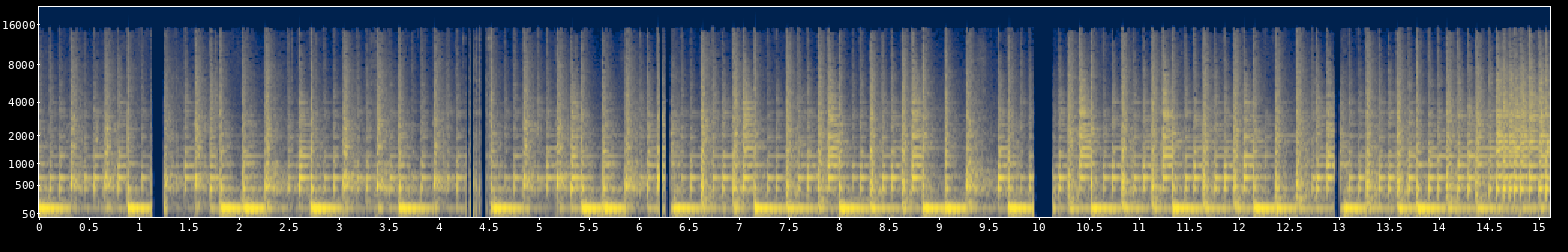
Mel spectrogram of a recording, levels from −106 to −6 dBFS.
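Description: The audio cuts to silence five times, at 1.12–1.29 s, 4.27–4.54 s, 6.21–6.36 s, 9.94–10.19 s and 12.95–13.07 s. These are likely Bluetooth dropouts, where packets arrived too late for the headphones and were discarded. The second and third break into several short gaps, none longer than 56 ms. Unlike a stall that resumes where it stopped, the sound returns further along each time, skipping about 56 to 196 ms.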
